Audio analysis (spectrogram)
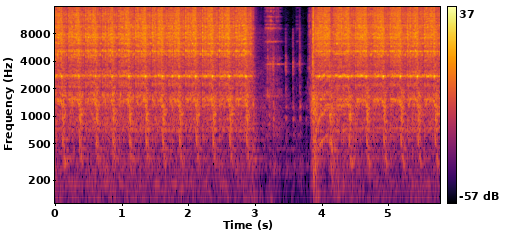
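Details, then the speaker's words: John Deere LX172 lawn tractor cranks steadily but won't start on throttle and choke; the choke plate isn't closing fully, so the choke linkage needs adjusting. "so I'm seeing why it's not starting I got the throttle up in choke but you can see the choke plate down here is not closing all the way"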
